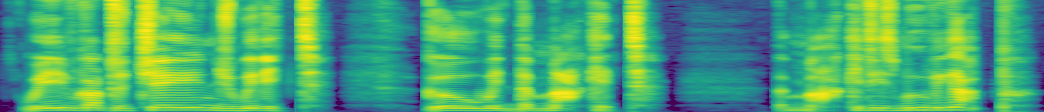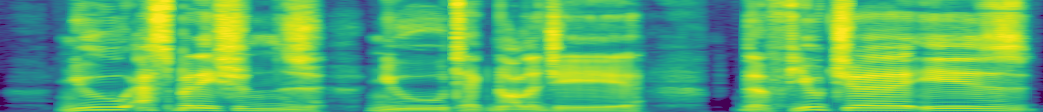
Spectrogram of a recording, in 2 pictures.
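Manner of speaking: high, emphatic sales pitch, slowing down; pompous executive speechifying; corporate visionary. Acted. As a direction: sell the future with slow grandeur.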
